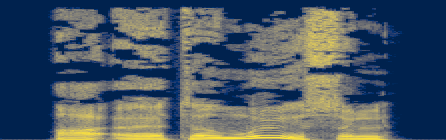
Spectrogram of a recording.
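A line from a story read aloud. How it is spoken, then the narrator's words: Emperor bursting into laughter. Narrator (Russian): император расхохотался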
